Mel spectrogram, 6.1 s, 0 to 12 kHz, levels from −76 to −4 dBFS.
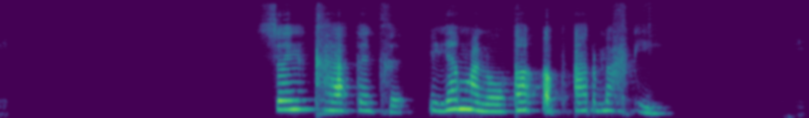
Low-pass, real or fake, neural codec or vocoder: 10.8 kHz; fake; codec, 24 kHz, 0.9 kbps, WavTokenizer, medium music audio release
